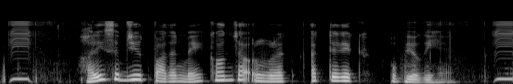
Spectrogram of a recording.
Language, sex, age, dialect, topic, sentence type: Hindi, male, 25-30, Garhwali, agriculture, question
